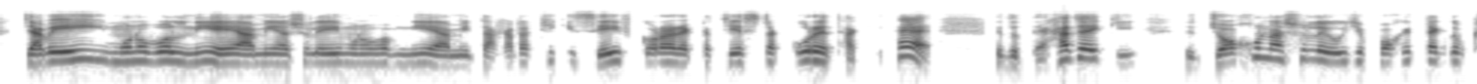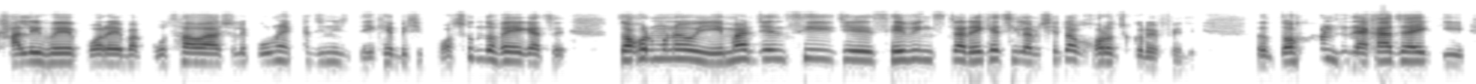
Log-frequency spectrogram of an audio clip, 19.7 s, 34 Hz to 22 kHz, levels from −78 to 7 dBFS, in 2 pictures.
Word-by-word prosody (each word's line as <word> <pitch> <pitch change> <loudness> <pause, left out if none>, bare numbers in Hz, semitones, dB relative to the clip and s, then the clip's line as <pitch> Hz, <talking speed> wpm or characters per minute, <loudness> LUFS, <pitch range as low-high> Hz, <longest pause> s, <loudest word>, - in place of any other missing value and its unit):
যে - - -2
আমি 200 - +4
এই 235 +1 +1 0.2
মনোবল 200 +1 -2
নিয়ে, 190 -3 +4 0.2
আমি 170 +1 -3
আসলে 180 +1 -5
এই - - -3
মনোভাব 175 0 -8
নিয়ে 175 0 -1
আমি 155 +1 -9
টাকাটা 150 +4 -7
ঠিকই 200 - -14
সেভ 185 +5 0 0.2
করার 185 0 +1
একটা 170 - -12
চেষ্টা 180 +1 -3 0.2
করে 210 -1 +3
থাকি। - - -8
হ্যাঁ? 290 - +5 0.4
কিন্তু - - -11 0.2
দেখা 225 - +4
যায় 245 -1 +5
কি 310 - -13 0.4
যে - - -16 0.2
যখন 185 +11 -2
আসলে 230 -1 -4
ওই 190 - -8
যে - - -7
পকেটটা 200 +3 -7
একদম 195 +1 -10
খালি 180 +4 +2
হয়ে 180 0 +4
পড়ে 170 0 +2
বা 160 - -1
কোথাও 185 +3 +1
আসলে 175 +1 -9
কোন 185 - -9
একটা 195 - -15
জিনিস 190 -1 -14
দেখে 135 +7 -5
বেশি 170 +1 -9
পছন্দ 270 -4 -8
হয়ে 200 -1 +5
গেছে, 170 - -1 0.4
তখন 230 +4 +7
মনে 240 0 0
হয়, 235 - +3
ওই 200 - +1
এমার্জেন্সি 235 +2 +2 0.2
যে 220 - 0 0.2
সেভিংস 220 0 +2
টা 220 - +6
রেখেছিলাম, 210 -3 +1
সেটাও 220 0 -1
খরচ 185 0 -1
করে 140 -4 -4
ফেলি। - - -17 0.4
তো - - -5
তখন 195 +7 0 0.2
দেখা 190 +2 +8
যায় 200 0 +6
কি 335 0 -9
195 Hz, 190 wpm, -23 LUFS, 175-220 Hz, 0.4 s, দেখা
